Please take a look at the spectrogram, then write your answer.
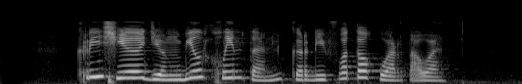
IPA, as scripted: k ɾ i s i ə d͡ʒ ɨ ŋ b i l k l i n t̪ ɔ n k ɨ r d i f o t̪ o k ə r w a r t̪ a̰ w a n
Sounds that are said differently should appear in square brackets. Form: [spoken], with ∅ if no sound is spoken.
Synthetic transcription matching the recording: k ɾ i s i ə d͡ʒ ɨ ŋ b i l k l i n t̪ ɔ n k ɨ r d i f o t̪ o k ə [∅] w a r t̪ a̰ w a n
